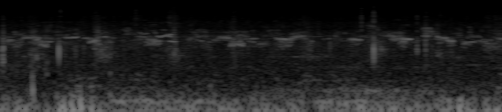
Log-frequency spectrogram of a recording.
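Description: Birds chirping in short, repeated calls over a low outdoor rumble, with a few faint clicks.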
